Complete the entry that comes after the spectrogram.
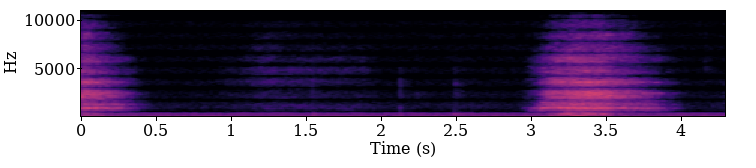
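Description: A slow open-mouthed exhale with the tongue out during a yoga kriya, one broad breathy rush near the end after a long quiet stretch and a fainter breath at the start, close and soft, with no talking.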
